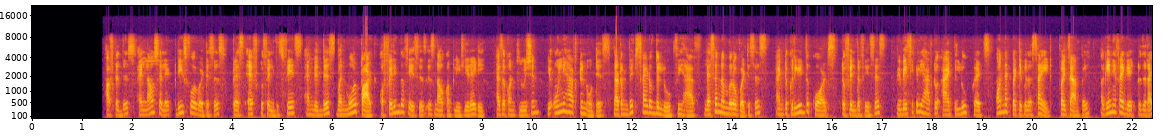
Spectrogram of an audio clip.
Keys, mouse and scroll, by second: 0.0-1.1 typing, 4.9 f.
